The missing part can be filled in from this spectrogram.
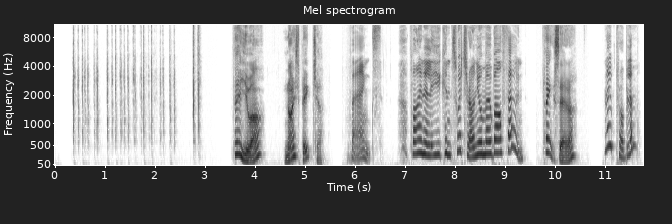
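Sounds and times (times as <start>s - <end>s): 
typing on a computer keyboard: 0.4s - 3.0s
speech: 3.7s - 11.7s.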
